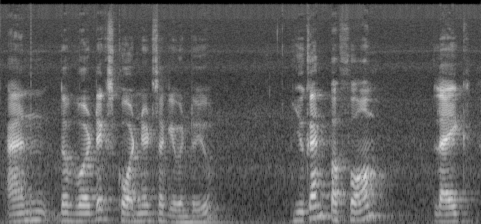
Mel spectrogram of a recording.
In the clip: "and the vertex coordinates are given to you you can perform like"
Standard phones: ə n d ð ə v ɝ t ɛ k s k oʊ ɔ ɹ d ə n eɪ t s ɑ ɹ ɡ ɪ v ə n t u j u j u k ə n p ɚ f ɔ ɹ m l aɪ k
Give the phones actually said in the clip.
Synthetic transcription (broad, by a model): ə n d ə v ɝ t ɛ k s k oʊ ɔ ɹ d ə n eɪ t s ɑ ɹ ɡ ɪ v ə n t u j u j u k ə n p ɚ f ɔ ɹ m l aɪ k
